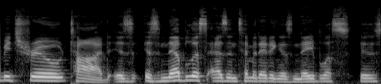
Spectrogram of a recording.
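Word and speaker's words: Nae'blis: jordan pronounced this word that's correct folks not nablus it's nebulous and for some reason at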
